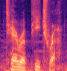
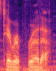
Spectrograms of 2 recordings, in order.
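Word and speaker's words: Terra Preta: you all this time I've been calling this Tara Petra but the real name is Terra Prada and you guys never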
